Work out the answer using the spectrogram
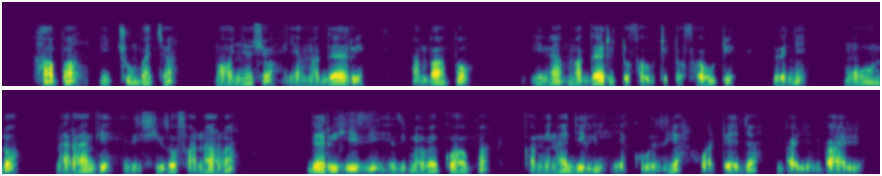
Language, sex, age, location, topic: Swahili, female, 25-35, Kisumu, finance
